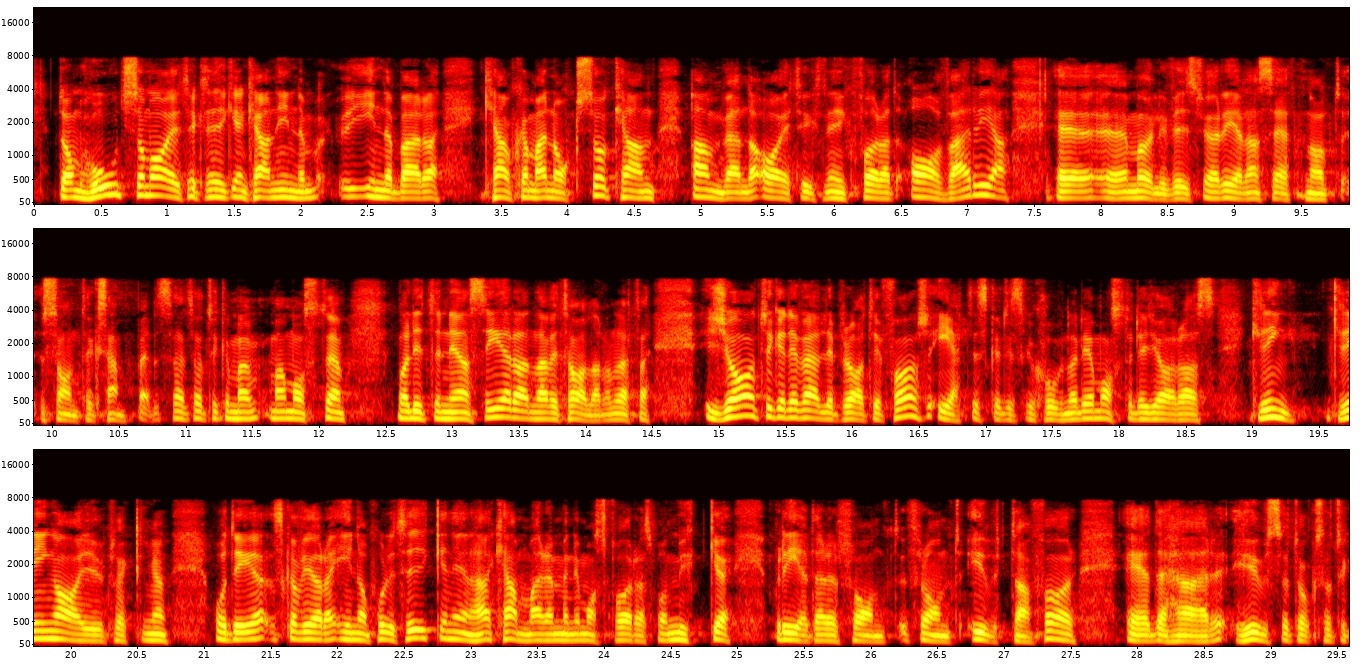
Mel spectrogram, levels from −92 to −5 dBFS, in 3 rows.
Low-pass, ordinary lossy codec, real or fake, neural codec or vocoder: none; none; fake; codec, 16 kHz, 4 kbps, X-Codec, WavLM features, trained on Multilingual LibriSpeech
